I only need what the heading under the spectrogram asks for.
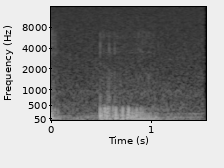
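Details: Faint, low purring snore from the sleeping 16-year-old Doxiepoo Kokomaro, a senior mixed-breed dog battling stomach cancer; one half-second rumble that fades into quiet breathing.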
